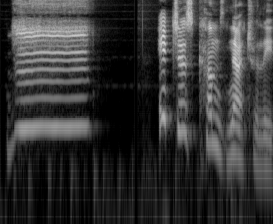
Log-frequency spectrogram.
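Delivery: slow, high, drawn out; smug. A narrator's reading. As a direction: savour the boast. Luna playing harmonica, proud.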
